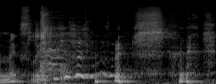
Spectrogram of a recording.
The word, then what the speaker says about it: Mixtli: yeah, I was like, what the fuck is a Mixley? Am I saying it right?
